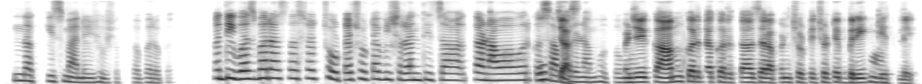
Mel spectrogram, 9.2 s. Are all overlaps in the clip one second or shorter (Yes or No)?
Yes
